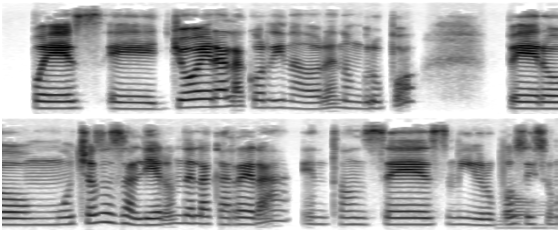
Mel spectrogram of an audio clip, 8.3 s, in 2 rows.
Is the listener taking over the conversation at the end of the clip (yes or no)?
no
